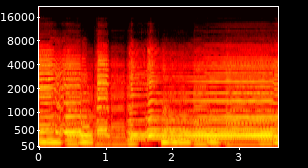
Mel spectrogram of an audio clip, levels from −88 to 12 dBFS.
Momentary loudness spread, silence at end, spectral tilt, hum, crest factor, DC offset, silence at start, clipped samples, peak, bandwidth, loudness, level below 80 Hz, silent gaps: 4 LU; 0 s; -5 dB/octave; none; 14 dB; under 0.1%; 0 s; under 0.1%; -4 dBFS; 11 kHz; -19 LUFS; -46 dBFS; none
